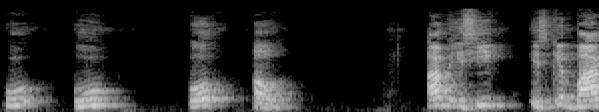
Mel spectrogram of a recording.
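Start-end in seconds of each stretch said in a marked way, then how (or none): 0.0-2.2 उ, ओ, औ with lips rounded; rounded vowels demo. Shown as a demonstration. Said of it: "वृत्तमुखी स्वर कहते हैं". (होंठ गोल करके उच्चारण)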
